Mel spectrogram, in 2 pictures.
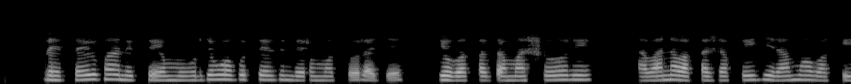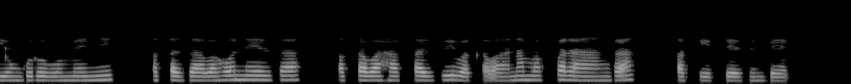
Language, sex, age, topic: Kinyarwanda, female, 25-35, education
